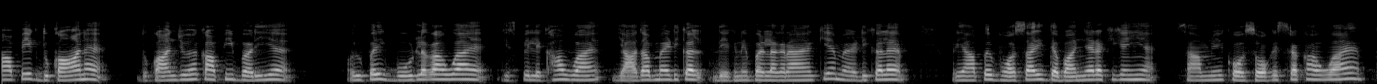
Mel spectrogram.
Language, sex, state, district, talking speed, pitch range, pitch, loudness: Hindi, female, Uttar Pradesh, Budaun, 215 wpm, 195-225 Hz, 215 Hz, -25 LUFS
